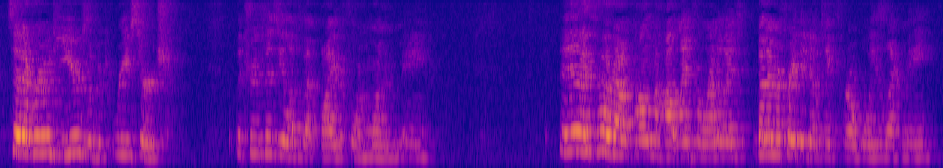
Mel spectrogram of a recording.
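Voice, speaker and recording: Echoey, high-voiced angry teenage girl acted by a woman. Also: close to an everyday voice. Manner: melodramatic, sarcastic, exasperated. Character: angry, wounded fifteen-year-old girl performance artist. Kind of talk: theatrical stage monologue. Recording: echoey room, distant microphone.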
